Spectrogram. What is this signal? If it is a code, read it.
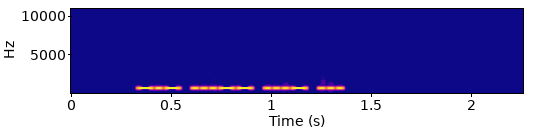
Morse code, heard as a keyed tone, about 53 wpm, 700 Hz. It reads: K3VS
